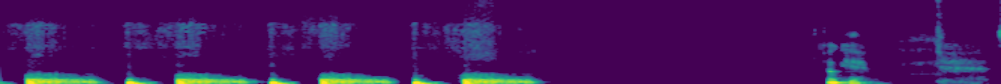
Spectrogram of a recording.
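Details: Aortic regurgitation murmur.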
